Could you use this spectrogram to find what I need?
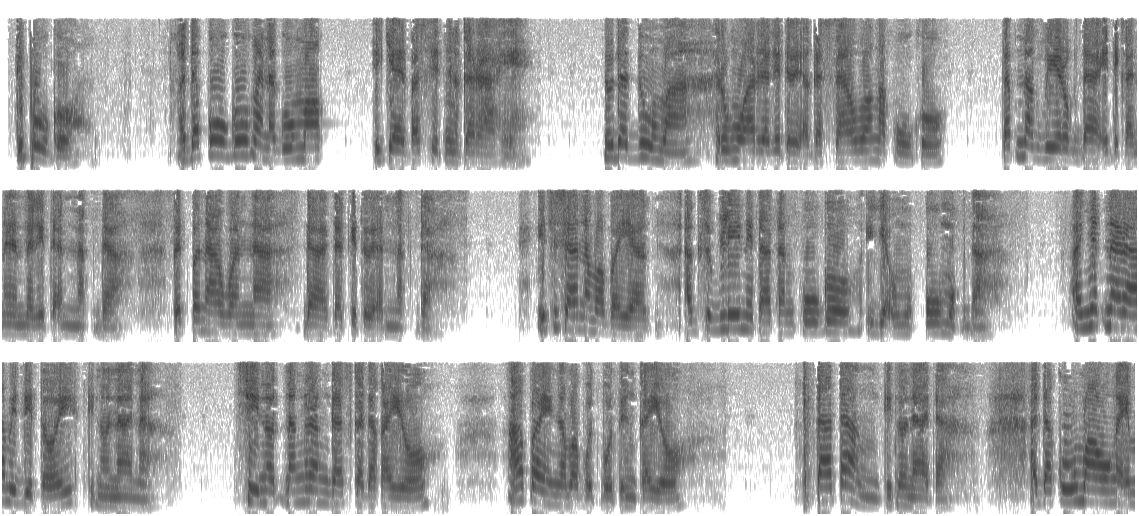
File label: iloko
